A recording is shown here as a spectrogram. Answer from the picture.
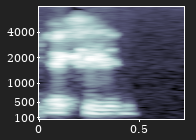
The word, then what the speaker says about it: ecumenism: ecumenism. I'm not saying that right. – Ecumenism. That's right.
